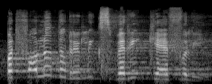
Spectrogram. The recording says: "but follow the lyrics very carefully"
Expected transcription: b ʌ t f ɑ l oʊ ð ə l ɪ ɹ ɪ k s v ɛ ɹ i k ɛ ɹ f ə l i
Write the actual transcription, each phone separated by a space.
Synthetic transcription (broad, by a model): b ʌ t f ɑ l oʊ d ə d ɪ l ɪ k s v ɛ ɹ i k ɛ ɹ f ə l i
